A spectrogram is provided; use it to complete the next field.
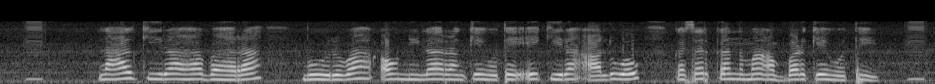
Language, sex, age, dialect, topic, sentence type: Chhattisgarhi, female, 18-24, Western/Budati/Khatahi, agriculture, statement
